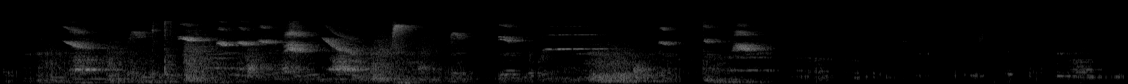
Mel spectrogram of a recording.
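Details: Green-winged saltator (trinca-ferro) singing in the escorrida style: a run of loud whistled and slurred notes, several sweeping downward, over a steady low rumble for about eight seconds, then quieter scattered clicks and noises.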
